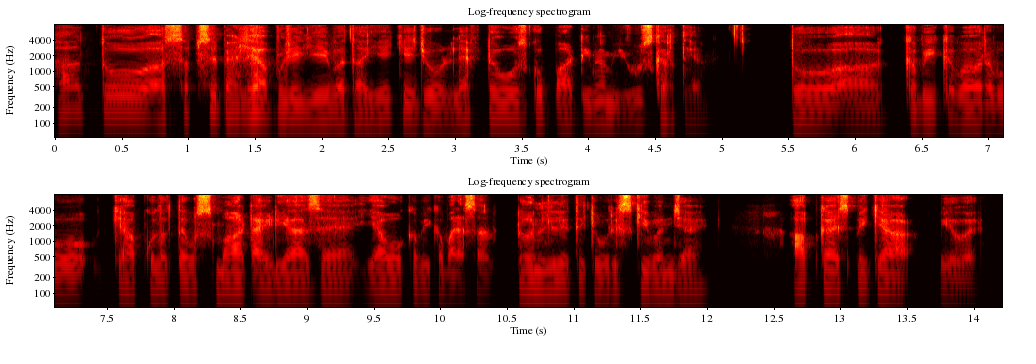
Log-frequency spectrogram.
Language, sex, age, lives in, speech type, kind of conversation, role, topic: Hindi, male, 20-24, India, conversation, podcast, host, Leftovers ko party mein smart tareeke se kaise use karte ho, tips kya hain?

